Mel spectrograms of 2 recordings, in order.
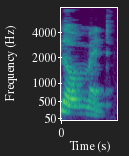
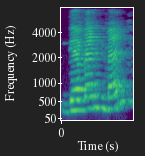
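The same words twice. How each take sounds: First: "government" as GUV-uh-ment, first N dropped; silent N. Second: "government" as GUV-en-ment, N audible; sounded N. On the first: Teacher telling pupils how to say it, silent N in "government". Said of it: "So we have to say government". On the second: Teacher introducing the word before correcting it, N sounded in "government". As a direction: keep the first N in "government". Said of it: "N is silent". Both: Shown as a demonstration.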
